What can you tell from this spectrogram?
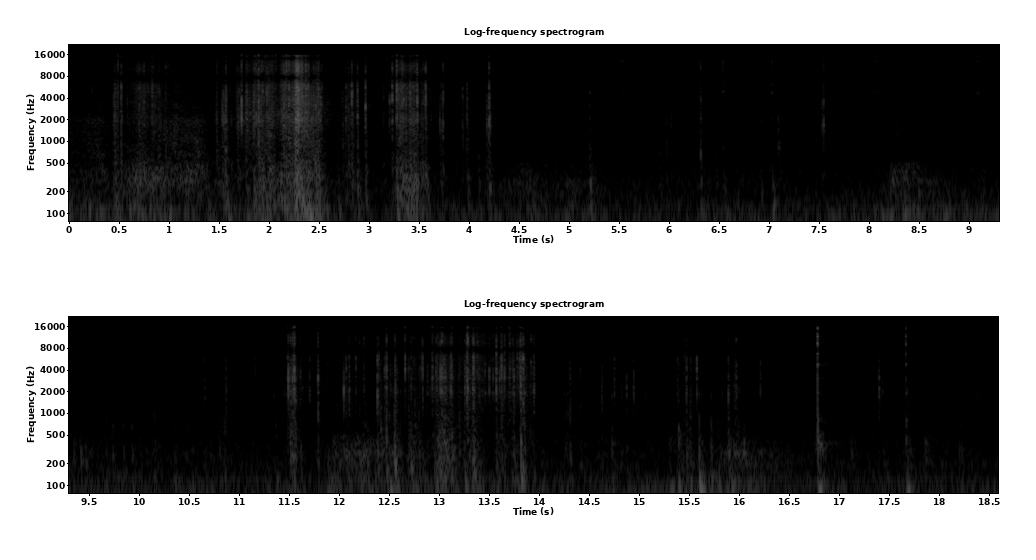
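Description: Faint clicking and rustling of small-parts work at a watchmaker's bench, tweezers and tiny steel parts being handled while the setting lever is fitted into a wristwatch movement. The clicks come in two busy spells, one from about a second in and one from about eleven seconds in, with scattered single clicks between.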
